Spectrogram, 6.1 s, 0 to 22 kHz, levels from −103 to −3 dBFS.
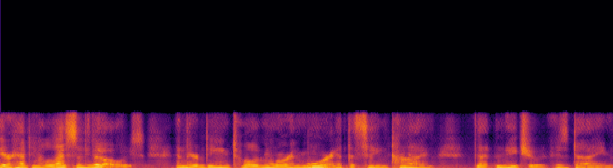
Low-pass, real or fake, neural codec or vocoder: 7.2 kHz; fake; codec, 16 kHz, 1 kbps, FreqCodec, smaller model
